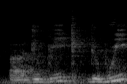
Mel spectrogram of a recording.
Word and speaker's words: Dubuque: This one was sold new at Fine Ford, F-I-N-N, Fine Ford in Dubuque, I think that's how they pronounce it, Iowa, to its original owner, who was based in Wisconsin.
